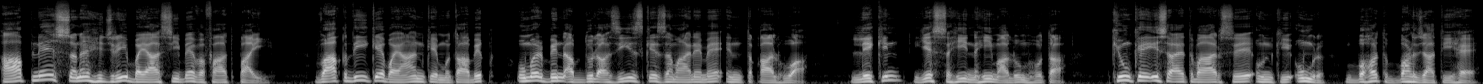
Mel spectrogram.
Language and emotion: Urdu, neutral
